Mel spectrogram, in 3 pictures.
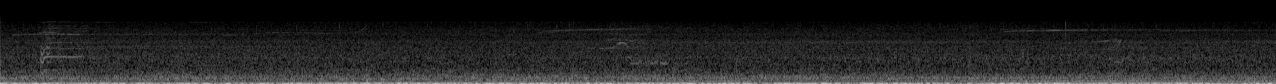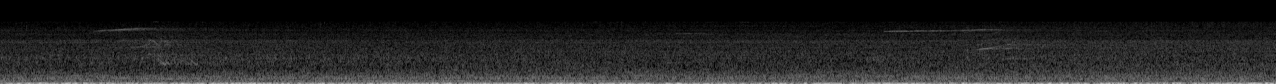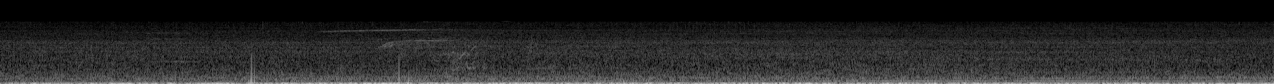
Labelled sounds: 0.1	0.9	killer whale, southern resident, 0.65 to 7.6 kHz
5.3	6.7	killer whale, southern resident, 0.98 to 6.1 kHz
9.9	11.0	killer whale, southern resident, 4.6 to 7.3 kHz
13.6	14.7	killer whale, southern resident, 0.96 to 7.6 kHz
21.5	23.0	killer whale, southern resident, 1.3 to 5.5 kHz
28.6	30.4	killer whale, southern resident, 0.17 to 5.5 kHz

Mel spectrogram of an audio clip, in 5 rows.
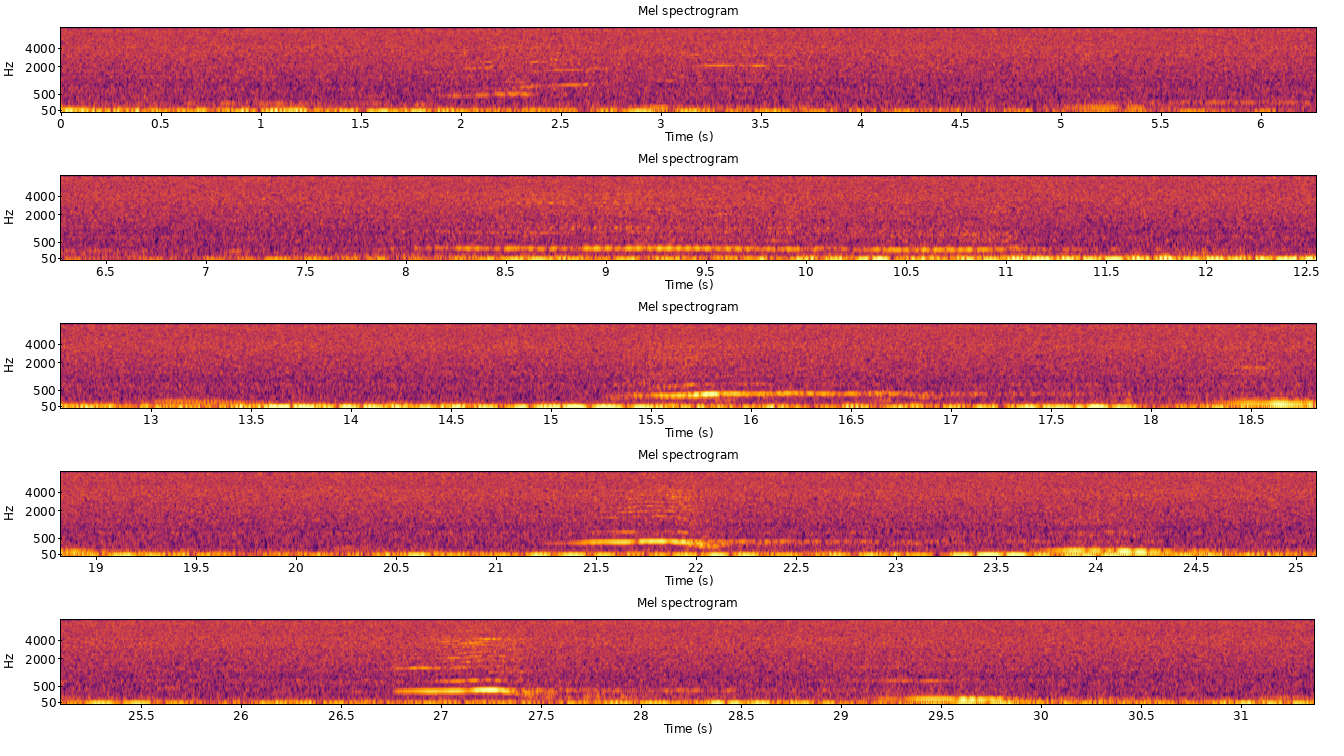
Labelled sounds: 2.3	2.7	humpback whale, 0.80 to 0.96 kHz
3.2	3.6	humpback whale, 2.0 to 2.2 kHz
21.6	21.9	humpback whale, 1.9 to 2.1 kHz
26.8	27.3	humpback whale, 1.3 to 3.8 kHz

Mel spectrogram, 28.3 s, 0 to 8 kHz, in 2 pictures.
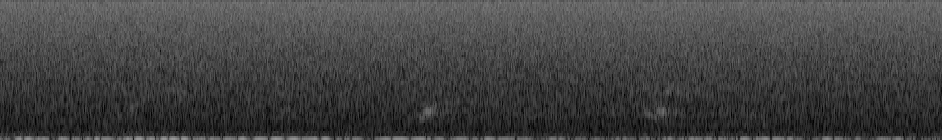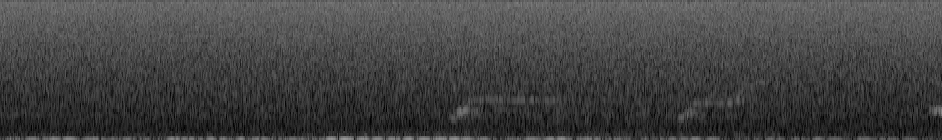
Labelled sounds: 21.1	21.4	humpback whale, 0.80 to 0.93 kHz

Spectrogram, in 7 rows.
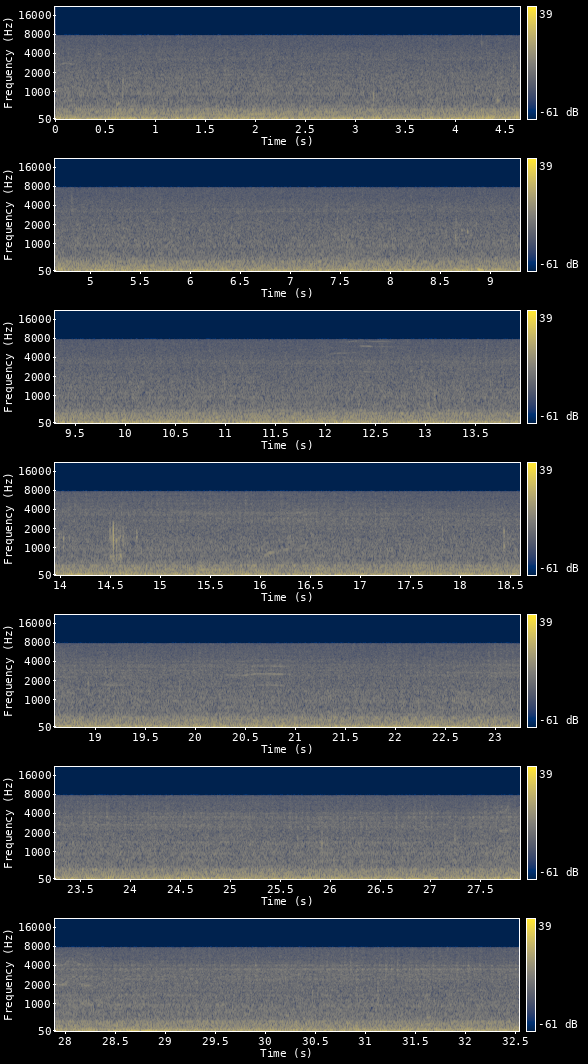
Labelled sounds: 20.3	20.9	killer whale, southern resident, 2.4 to 2.6 kHz

